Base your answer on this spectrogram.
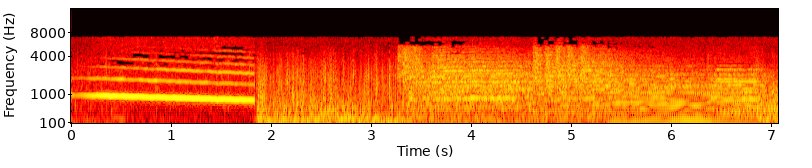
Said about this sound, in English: you're going to have to stay here until this bombardment stops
